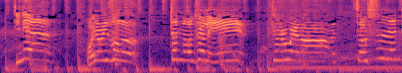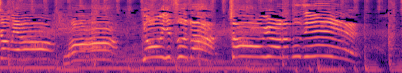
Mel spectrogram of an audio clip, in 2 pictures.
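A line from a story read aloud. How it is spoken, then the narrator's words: Sudden loud shout. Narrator (Chinese): 王大磊突然间在隔壁那屋里大声高喊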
